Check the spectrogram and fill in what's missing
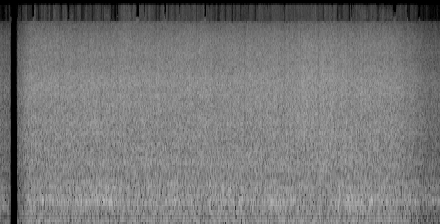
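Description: Sea waves surge through the rocky shoreline formations at Blowing Rocks in a loud, continuous rushing roar. The sound opens with a brief cutout, then holds a sustained wash of surf and wind.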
